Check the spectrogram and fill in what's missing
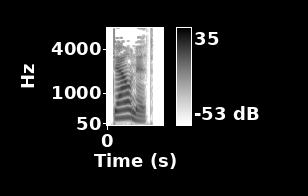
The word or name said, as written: downett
